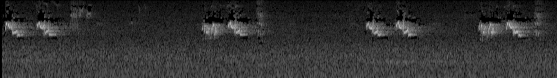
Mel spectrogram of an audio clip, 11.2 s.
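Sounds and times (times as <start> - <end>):
brown-headed thrush song: 0.0 - 3.0, 4.0 - 5.4, 7.3 - 8.8, 9.5 - 11.0
faint steady hiss: 0.0 - 11.1.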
